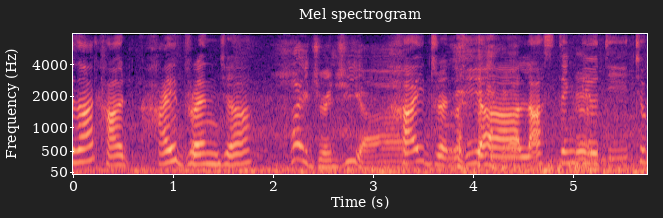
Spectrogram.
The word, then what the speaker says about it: hydrangea: the hydrangea hydrant how do you say that hydrangea hydrangea hydrangea lasting beauty two gallon pot this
